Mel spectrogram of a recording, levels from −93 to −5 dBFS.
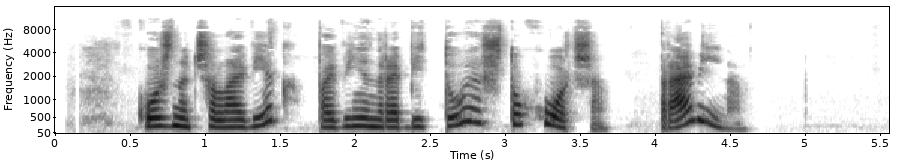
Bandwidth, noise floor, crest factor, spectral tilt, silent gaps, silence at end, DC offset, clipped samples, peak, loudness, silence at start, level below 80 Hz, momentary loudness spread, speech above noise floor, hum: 10.5 kHz; -76 dBFS; 20 dB; -4.5 dB/octave; none; 1 s; under 0.1%; under 0.1%; -2 dBFS; -20 LUFS; 0.55 s; -74 dBFS; 10 LU; 56 dB; none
